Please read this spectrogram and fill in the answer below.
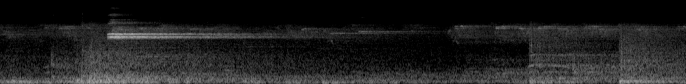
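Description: A referee's whistle blows one long, loud blast about a second in, stopping play. A basketball bounces on the court amid the voices of players and onlookers.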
